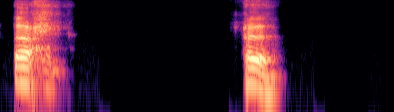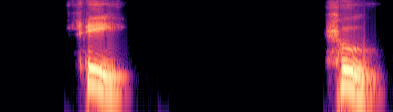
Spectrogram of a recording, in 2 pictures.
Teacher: हा, ये हरूफ हल्किया में से है, यानी हलक से अदा होता है। हलक के दरमियानी हिस्से से यह हर्फ अदा होता है और हल्की हवा मुंह से निकलती महसूस होती है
